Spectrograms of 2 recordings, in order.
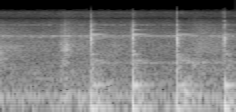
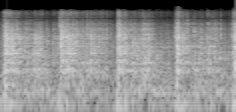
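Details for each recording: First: Toyota Highlander exhaust tapped after repair (loose heat shield repaired, rear muffler shield replaced, rubber hangers reinstalled): four solid clean knocks a third of a second apart, no buzzing; heat shield tight, no exhaust rattle. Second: Exhaust with rusted-out heat shield band, shield shaken by hand: sharp tinny metallic rattles in bursts about twice a second; customer reports intermittent rattle at idle and driving; loose heat shield.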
